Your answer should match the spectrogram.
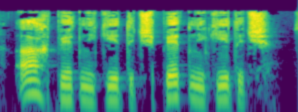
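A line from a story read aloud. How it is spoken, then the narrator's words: Rapid patter, slight lisp. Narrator (Russian): скороговоркой, слегка пришептывая, затараторил торговец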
